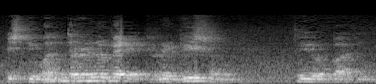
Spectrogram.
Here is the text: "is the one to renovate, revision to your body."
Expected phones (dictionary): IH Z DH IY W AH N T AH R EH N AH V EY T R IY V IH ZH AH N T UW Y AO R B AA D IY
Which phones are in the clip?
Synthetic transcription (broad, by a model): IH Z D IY W AH N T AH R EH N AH B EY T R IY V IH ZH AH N T UW Y AO R B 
